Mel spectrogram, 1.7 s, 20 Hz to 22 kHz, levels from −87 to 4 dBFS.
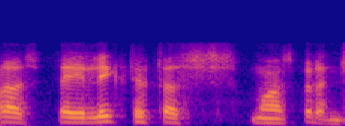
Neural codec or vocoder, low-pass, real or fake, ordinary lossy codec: codec, 16 kHz, 0.8 kbps, ZipCodec; 5.4 kHz; fake; Opus, 32 kbps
